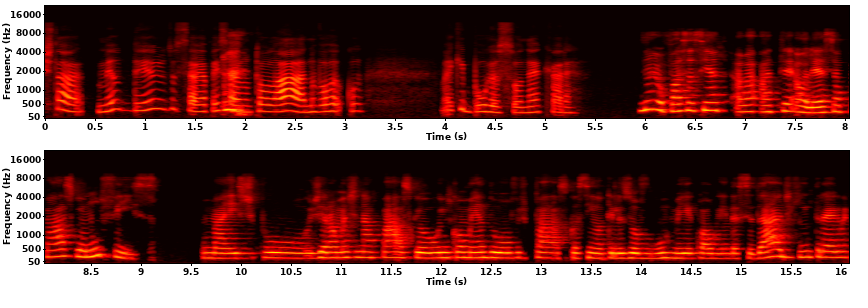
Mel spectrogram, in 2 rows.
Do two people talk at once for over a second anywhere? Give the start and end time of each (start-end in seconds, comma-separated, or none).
none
